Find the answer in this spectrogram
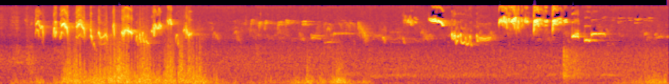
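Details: European robin delivering high, liquid, jumbled phrases of quick trills and twittering notes, heard mostly in the second half after a burst of loud low rumbling at the start.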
